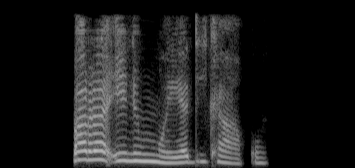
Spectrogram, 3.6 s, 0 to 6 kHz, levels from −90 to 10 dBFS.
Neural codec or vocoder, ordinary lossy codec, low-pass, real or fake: codec, 16 kHz, 1.1 kbps, Voila-Tokenizer; MP3, 48 kbps; 5.4 kHz; fake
